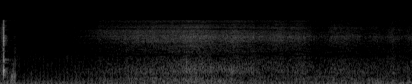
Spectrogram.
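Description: Soft rushing rustle of a paraglider wing being pulled up off the slope and filling with air; it swells about two seconds in and then eases off. A sharp click comes at the very start.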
